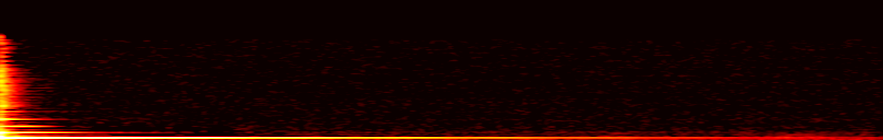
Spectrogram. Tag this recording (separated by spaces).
fishbowl ring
